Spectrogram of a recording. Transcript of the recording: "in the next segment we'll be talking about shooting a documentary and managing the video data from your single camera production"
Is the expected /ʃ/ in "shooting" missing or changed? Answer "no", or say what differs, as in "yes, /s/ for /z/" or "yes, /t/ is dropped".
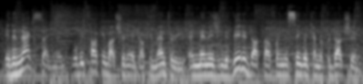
no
